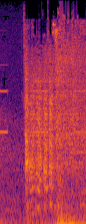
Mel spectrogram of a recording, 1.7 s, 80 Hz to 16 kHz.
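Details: BMW E46 M3 started right after an oil change and throttle position sensor reconnection: a short starter crank catches quickly into a firm, even idle rumble with no rattle or misfire; a healthy clean start.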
